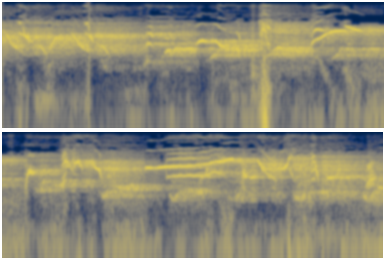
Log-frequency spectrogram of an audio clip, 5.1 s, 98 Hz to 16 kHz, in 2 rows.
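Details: Fired-up 'căn lửa' song of an Oriental magpie-robin from 2017: rich, fast whistles sweeping up and down, crisp trills and a steep rising slur, over a faint low hum.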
